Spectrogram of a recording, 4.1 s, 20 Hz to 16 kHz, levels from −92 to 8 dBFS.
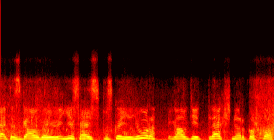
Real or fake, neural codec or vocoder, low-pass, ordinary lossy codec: real; none; 7.2 kHz; Opus, 16 kbps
